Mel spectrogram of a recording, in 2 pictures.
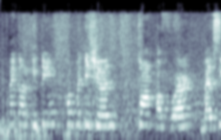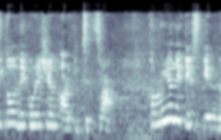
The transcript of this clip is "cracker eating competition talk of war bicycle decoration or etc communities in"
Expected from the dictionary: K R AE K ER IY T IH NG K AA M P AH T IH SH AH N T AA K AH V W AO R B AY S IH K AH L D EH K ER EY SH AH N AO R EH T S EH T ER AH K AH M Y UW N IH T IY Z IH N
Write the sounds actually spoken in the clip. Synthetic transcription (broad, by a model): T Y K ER IY T IH NG K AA M P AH T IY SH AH N T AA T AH F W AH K B AY S IH K AH L D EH K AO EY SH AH N AO R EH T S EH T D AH K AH M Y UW N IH T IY S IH N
